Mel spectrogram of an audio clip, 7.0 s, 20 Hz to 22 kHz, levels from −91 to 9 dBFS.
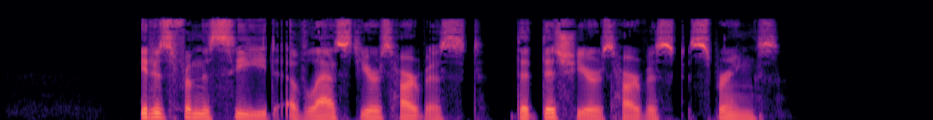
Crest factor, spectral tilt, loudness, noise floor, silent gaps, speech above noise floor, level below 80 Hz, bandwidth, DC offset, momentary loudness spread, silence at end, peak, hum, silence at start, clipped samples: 22 dB; -3.5 dB/octave; -24 LUFS; -79 dBFS; none; 55 dB; -50 dBFS; 11.5 kHz; under 0.1%; 9 LU; 1.2 s; -4 dBFS; none; 1.05 s; under 0.1%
